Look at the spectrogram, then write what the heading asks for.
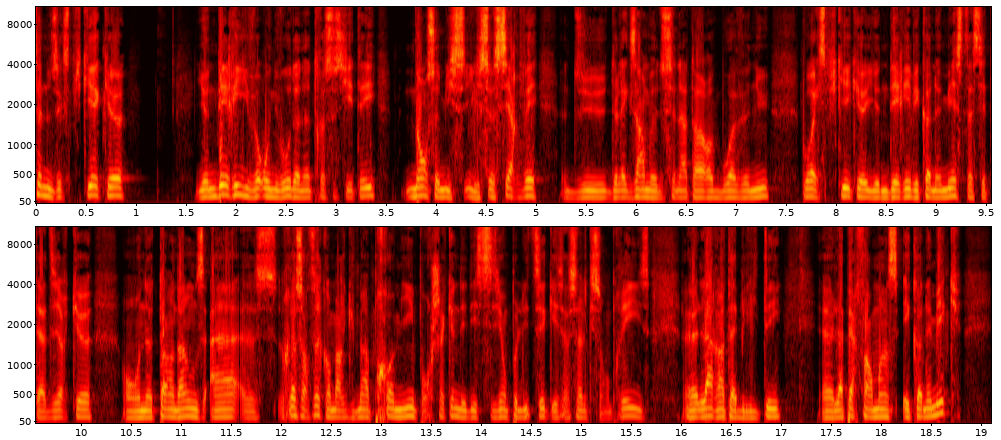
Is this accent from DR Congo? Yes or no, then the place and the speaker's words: no; Montmagny, Quebec, Canada; je viens de Montmagny, natif de là-bas, et c'est une région qui est fortement touchée par le suicide.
